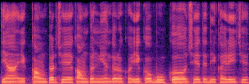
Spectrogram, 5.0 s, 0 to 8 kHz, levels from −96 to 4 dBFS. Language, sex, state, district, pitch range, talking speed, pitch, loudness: Gujarati, male, Gujarat, Gandhinagar, 130-145 Hz, 170 wpm, 135 Hz, -16 LUFS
